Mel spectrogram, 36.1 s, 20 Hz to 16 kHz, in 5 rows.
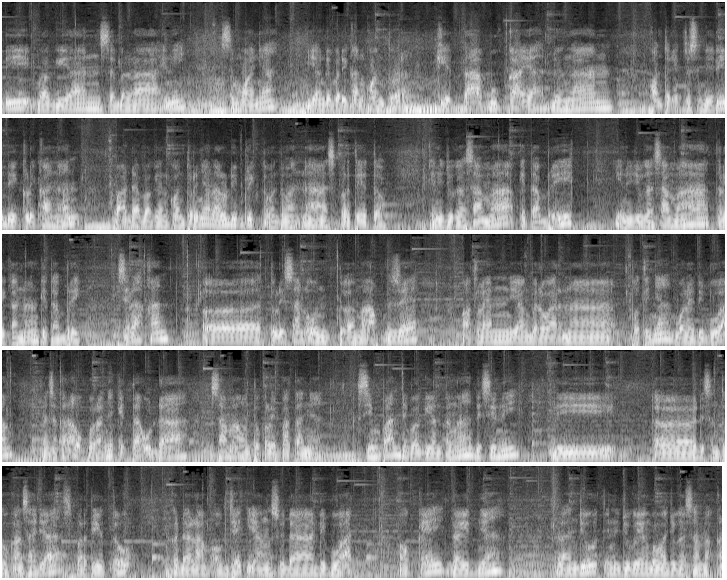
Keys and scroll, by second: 18.8 Delete, 20.0 Delete.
